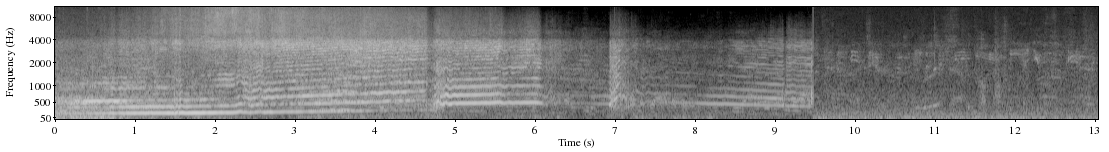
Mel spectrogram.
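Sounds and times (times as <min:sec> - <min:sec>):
race car accelerating past: 0:00.0 - 0:09.5.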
